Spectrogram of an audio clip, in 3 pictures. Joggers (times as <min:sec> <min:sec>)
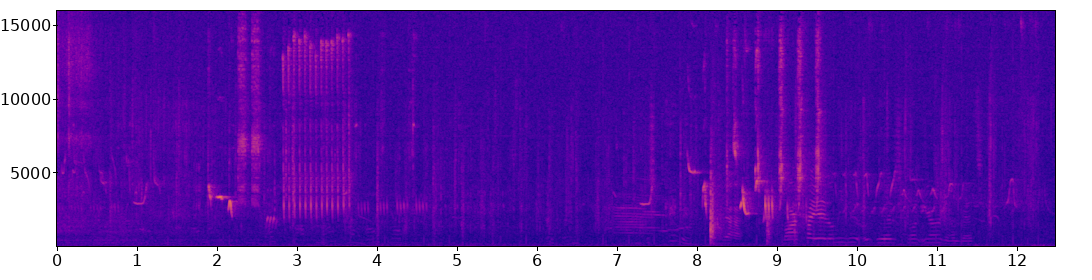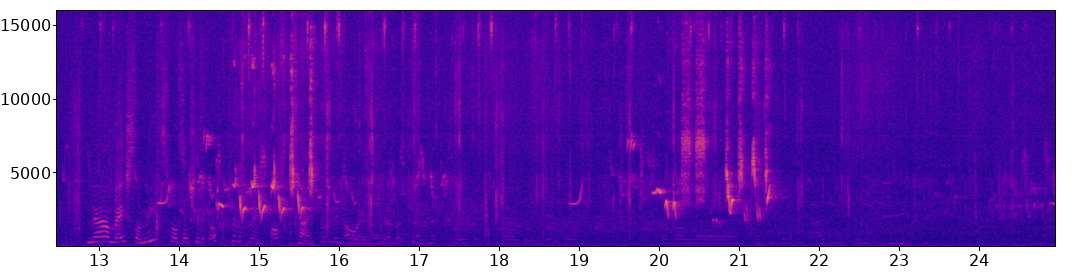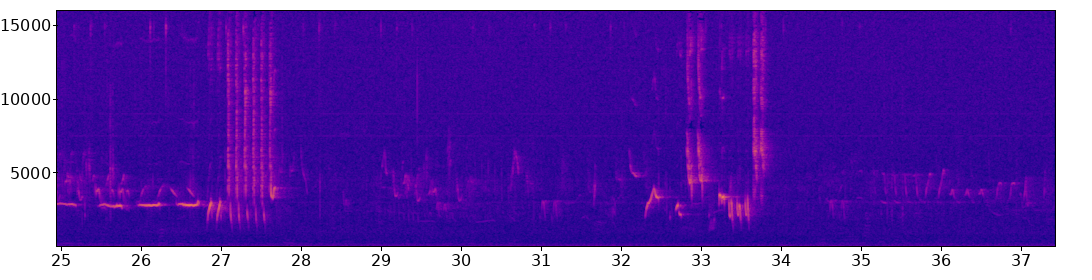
0:00.0 0:24.6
